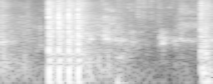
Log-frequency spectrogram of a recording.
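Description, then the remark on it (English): A rapid burst of four loud gunshots in quick succession, followed by a short pause and then another sharp burst of gunfire at the end. “Cease fire! He's down!”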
